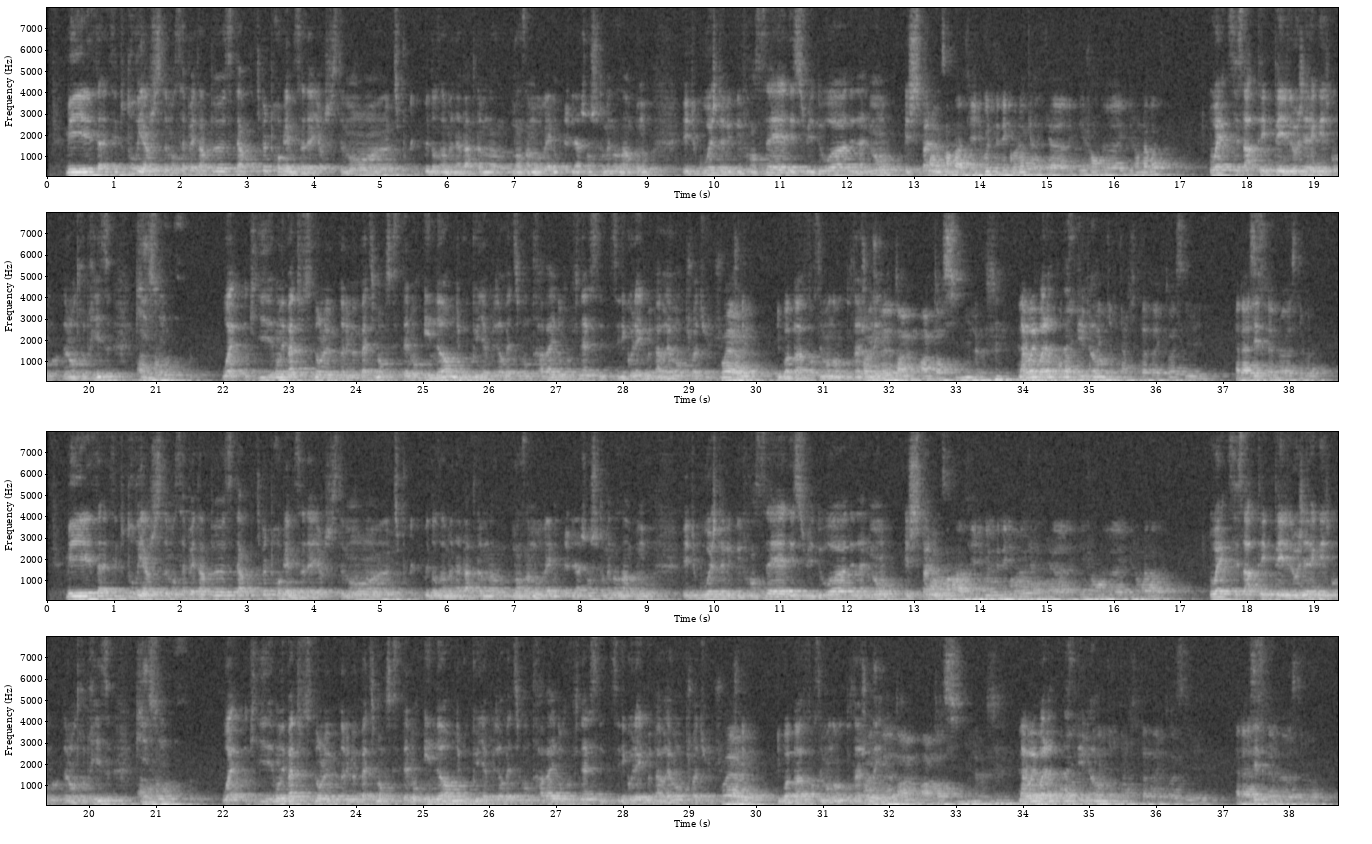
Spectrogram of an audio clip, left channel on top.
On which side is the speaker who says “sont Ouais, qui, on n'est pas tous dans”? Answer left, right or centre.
Left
